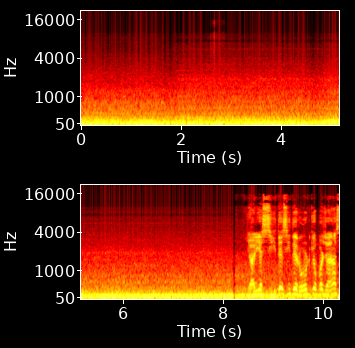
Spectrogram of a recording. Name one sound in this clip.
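A car engine hums and tyres rumble steadily on a highway.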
